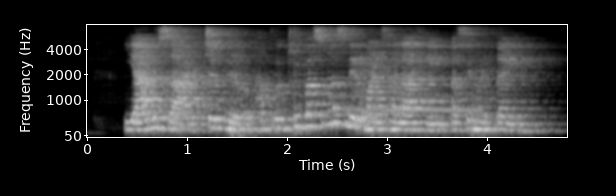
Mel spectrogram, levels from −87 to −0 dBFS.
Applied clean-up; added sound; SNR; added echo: neural separator model SepFormer DNS4.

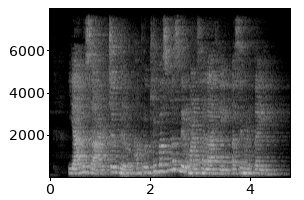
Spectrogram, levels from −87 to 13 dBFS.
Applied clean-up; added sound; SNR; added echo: none; Wind instrument, woodwind instrument; 16 dB; reverberation time 1.1 s.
